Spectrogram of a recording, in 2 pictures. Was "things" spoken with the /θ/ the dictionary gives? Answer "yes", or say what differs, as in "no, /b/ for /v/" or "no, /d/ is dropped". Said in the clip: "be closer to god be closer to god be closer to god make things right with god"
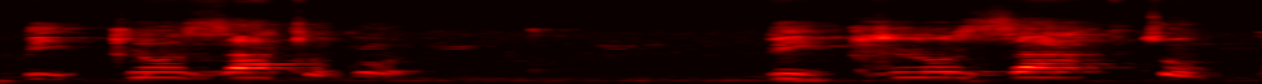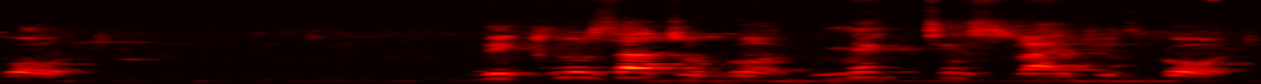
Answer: no, /t/ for /θ/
